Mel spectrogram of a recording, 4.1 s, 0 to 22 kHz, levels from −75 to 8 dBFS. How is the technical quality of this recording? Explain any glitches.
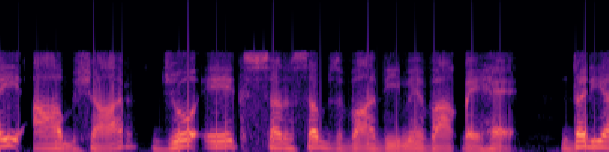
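The recording is heavily degraded, with a coarse codec grain throughout and a steady train of clicks running almost its full length.

4-bit ADPCM compression colours the whole clip. Each sample is coded as a small 4-bit step from a predicted value, with the step size adapting as the speech moves. The result is a gritty hiss that rises and falls with the voice and roughens hard consonant onsets, where the step cannot grow quickly enough. Nothing reaches above about 5.3 kHz, which dulls the top end and fits a data rate near 44 kbps. Unlike steady tape hiss, this noise vanishes in the gaps and grows on loud syllables.

Periodic USB or driver dropouts run from 0.06 s to 3.97 s, one every 0.063 s. Each time, roughly a millisecond of audio is skipped outright rather than filled with silence, as a blocked bus or driver lets samples go missing. 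The splice is heard as a tick, around seventy in all, pacing the speech at a rate of about 16 per second. What separates these from random digital clicks or crackle is their rigid, clockwork spacing, and they fall silent wherever the signal does.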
